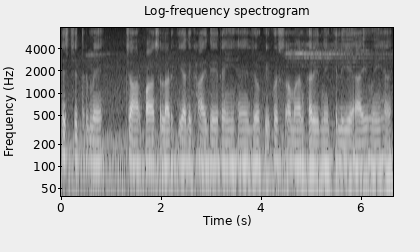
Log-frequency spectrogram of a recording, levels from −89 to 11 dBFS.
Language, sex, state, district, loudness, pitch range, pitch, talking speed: Hindi, male, Punjab, Pathankot, -18 LUFS, 105-110 Hz, 105 Hz, 180 wpm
